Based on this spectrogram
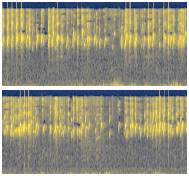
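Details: Caged European goldfinch delivering an energetic, unbroken song of fast tinkling notes and twittering trills in repeated phrases, with occasional low bumps in the background.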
